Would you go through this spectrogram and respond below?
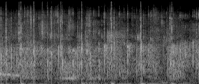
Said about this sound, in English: Let's give a round of applause to the APAICS team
